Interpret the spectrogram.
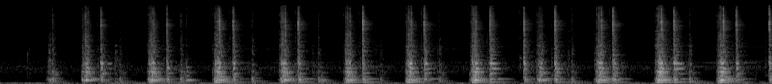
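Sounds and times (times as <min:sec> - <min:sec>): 
guitar strummed with a banknote tucked under the strings at the neck: 0:00.4 - 0:07.7.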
